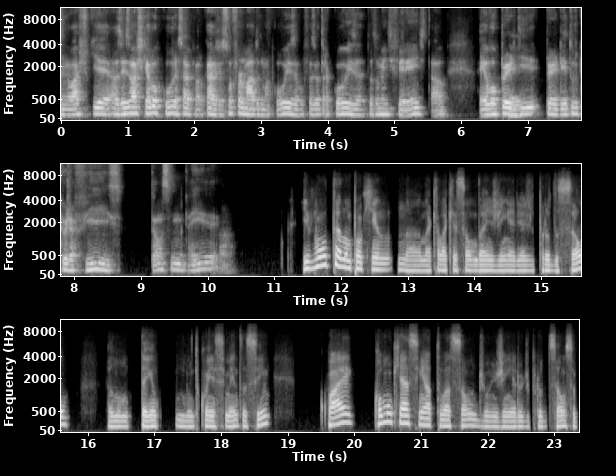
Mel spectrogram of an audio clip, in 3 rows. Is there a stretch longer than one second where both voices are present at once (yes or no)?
no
